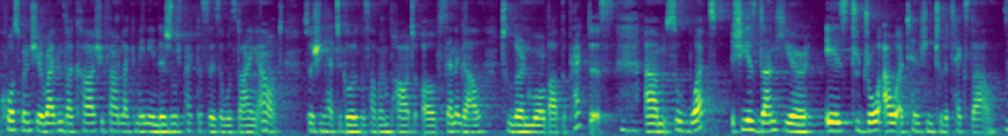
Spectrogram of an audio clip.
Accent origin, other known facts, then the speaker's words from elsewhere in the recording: Botswana; I'm from Botswana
